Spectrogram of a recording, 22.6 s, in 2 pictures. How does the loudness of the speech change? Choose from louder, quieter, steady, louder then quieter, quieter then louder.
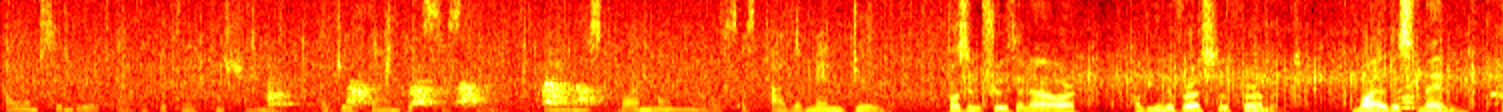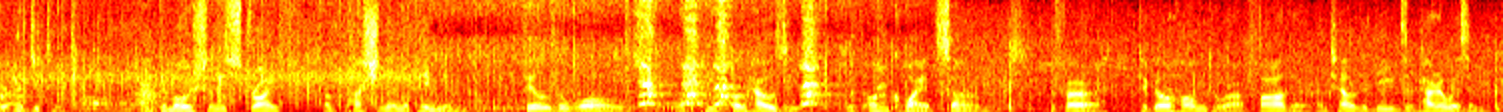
louder.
